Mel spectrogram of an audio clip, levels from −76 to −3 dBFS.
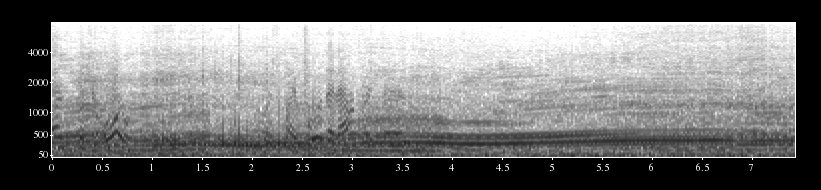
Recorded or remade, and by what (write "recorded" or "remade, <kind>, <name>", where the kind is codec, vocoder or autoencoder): recorded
